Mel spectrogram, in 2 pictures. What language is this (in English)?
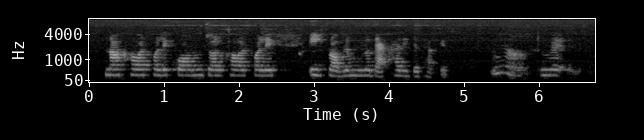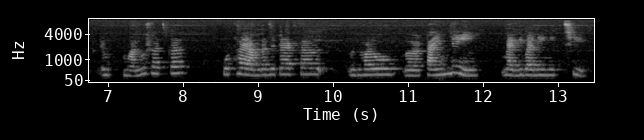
Bangla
